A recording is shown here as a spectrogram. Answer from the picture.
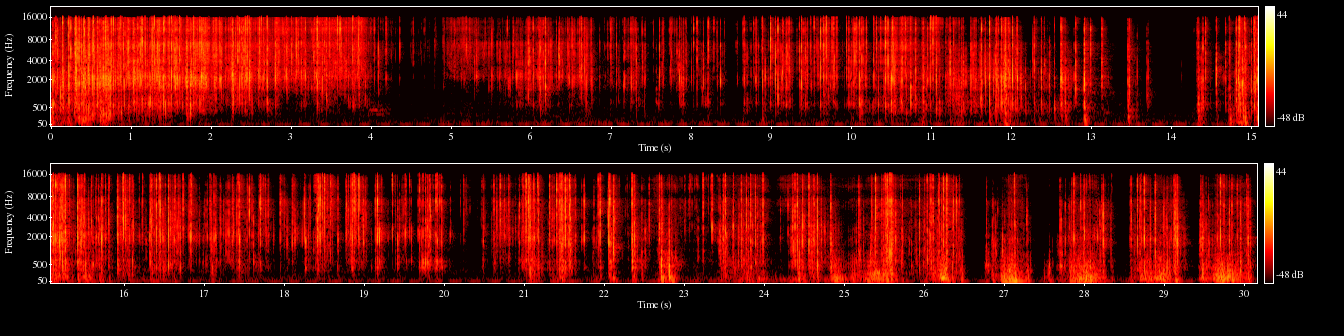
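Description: A shiny silver foil wrapper crinkled and crumpled between the fingers close to the microphone: a dense crackling, loudest in the first few seconds, with a short pause near the middle. It breaks into short separate crinkles over the last few seconds.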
